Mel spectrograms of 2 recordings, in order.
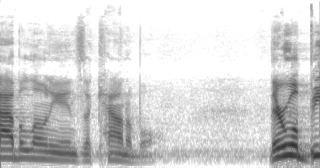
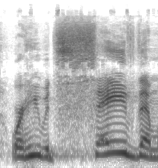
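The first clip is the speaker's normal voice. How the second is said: usual speaking voice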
